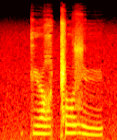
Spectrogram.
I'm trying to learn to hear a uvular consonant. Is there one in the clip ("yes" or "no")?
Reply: yes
